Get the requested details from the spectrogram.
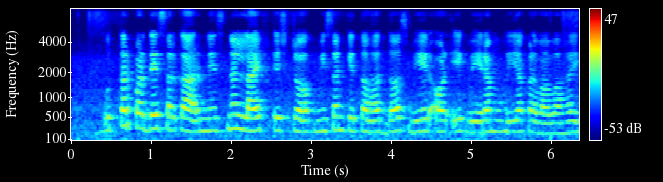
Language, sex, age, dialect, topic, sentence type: Magahi, female, 25-30, Western, agriculture, statement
